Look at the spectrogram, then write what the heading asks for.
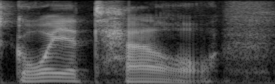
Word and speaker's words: Scoia'tael: correct me and said it's Koya tell square tell you can see it right there SCO ia apostrophe tae-il - tricky one to pronounce so I have built a deck out of Scoy Attell and I am going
